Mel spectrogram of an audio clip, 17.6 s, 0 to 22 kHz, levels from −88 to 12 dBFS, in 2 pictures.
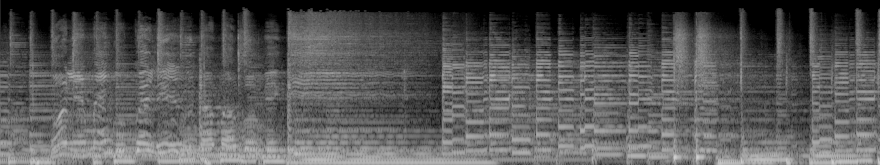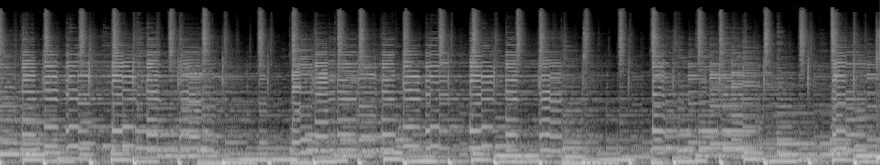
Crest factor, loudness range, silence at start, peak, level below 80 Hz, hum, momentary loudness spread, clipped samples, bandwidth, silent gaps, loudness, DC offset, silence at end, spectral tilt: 16 dB; 1 LU; 0 s; -2 dBFS; -24 dBFS; none; 3 LU; under 0.1%; 17.5 kHz; none; -19 LUFS; under 0.1%; 0 s; -4.5 dB/octave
